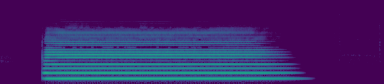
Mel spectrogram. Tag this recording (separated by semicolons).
alto; good-sounds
